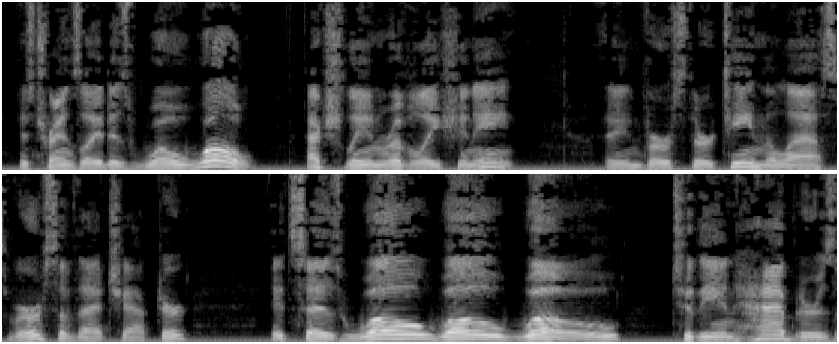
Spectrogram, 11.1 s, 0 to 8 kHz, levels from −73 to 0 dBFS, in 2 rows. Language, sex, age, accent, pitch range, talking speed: English, male, 40-59, American, 125-170 Hz, 140 wpm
